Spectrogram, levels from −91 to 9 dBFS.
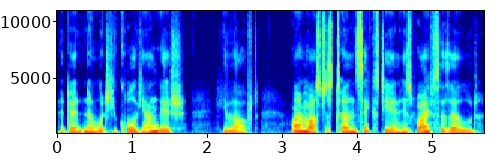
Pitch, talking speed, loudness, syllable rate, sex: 205 Hz, 190 wpm, -16 LUFS, 5.1 syllables/s, female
